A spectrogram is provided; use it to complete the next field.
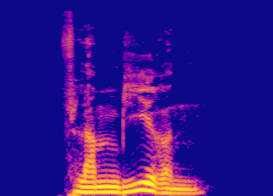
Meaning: to flambé
- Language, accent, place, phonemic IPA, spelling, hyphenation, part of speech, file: German, Germany, Berlin, /flamˈbiːʁən/, flambieren, flam‧bie‧ren, verb, De-flambieren.ogg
